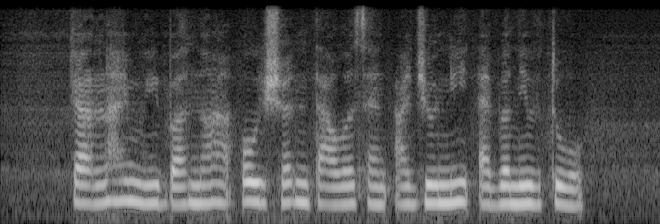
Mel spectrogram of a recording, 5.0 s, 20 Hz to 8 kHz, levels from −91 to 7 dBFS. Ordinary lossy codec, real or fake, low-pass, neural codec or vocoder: none; fake; 7.2 kHz; codec, 16 kHz in and 24 kHz out, 0.6 kbps, FocalCodec, streaming, 4096 codes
